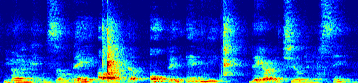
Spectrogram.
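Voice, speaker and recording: With a fairly high pitch, lively intonation, and a fairly quick pace, this man answers interview questions. His emphatic religious talk turns preachy, and he often checks "you know what I mean." Audio is echoey, lightly noisy, and recorded from a distance.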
